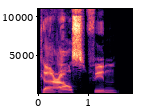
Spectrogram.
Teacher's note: ka'asfin bukan ka'as, ainnya tidak ditebalkan tapi tetap tipis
